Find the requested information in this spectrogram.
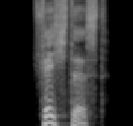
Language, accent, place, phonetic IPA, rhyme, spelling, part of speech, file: German, Germany, Berlin, [ˈfɛçtəst], -ɛçtəst, fechtest, verb, De-fechtest.ogg
- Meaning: second-person singular subjunctive I of fechten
